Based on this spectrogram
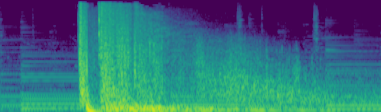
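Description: A single loud gunshot from a gun fired point-blank into a dying man's chest: one sharp, heavy blast followed by a long, slowly fading rumbling decay, with no voices.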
